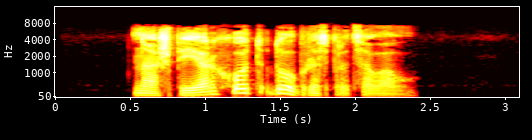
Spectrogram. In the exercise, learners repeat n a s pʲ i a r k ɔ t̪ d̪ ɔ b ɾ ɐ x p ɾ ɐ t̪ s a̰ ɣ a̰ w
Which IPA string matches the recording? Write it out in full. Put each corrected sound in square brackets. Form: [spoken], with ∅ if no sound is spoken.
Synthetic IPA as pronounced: n a [ʂ] pʲ i a r [x] ɔ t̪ d̪ ɔ b ɾ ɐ [s] p ɾ ɐ t̪ s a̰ [v] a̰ w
